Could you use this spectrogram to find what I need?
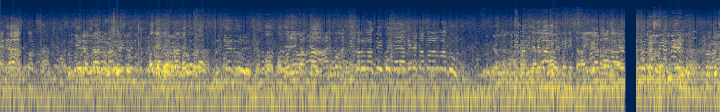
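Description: Several men talk at once close by in a lively crowd.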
